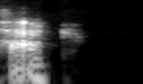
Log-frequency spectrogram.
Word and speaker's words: Pak: His name gets spelled both ways, but I believe it's pronounced Pak.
